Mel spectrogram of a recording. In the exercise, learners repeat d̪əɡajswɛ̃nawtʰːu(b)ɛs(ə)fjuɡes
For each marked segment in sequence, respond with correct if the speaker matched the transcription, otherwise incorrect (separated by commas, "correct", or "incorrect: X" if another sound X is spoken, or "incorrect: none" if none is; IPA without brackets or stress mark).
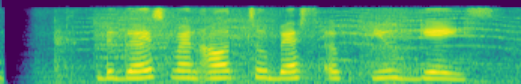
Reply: correct, correct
